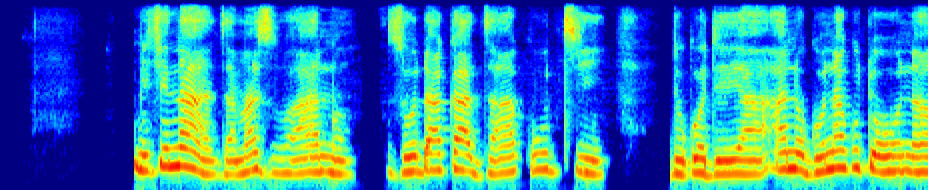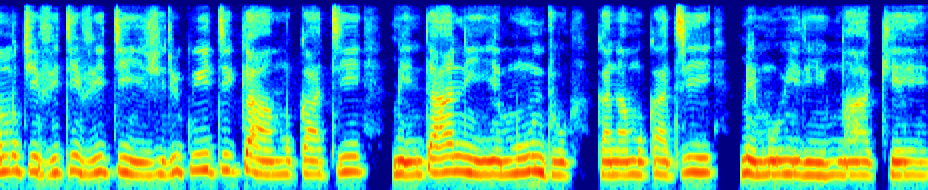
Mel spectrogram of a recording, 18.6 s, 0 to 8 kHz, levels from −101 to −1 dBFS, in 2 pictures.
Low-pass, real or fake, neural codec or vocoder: 7.2 kHz; fake; vocoder, 44.1 kHz, 128 mel bands, Pupu-Vocoder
